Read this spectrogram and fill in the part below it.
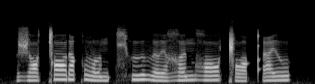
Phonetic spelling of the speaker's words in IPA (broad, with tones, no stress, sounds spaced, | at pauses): ʒ ɒ˩ ǀ ɒ˥ ɾ ə˧˥ q β ɤ˩ n t͡ɕʰ ɯ˧˥ ð ə˩ ɪ̯ ʁ ə˧˥ n ʁ ɔ˧˥ ǁ ɔ˩ qʼ e˧˥ ʊ̯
